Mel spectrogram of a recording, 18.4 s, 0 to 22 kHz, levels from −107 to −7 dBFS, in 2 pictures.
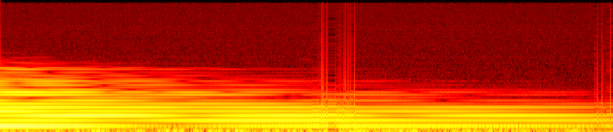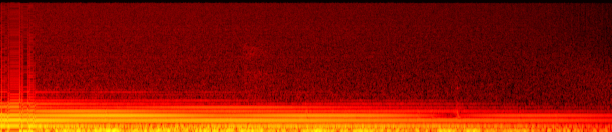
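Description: Music, with two bursts of robotic sound from repeated short buffers, at 4.69 to 5.32 s and 8.92 to 9.73 s. Each burst is a rigid metallic buzz at 134 Hz. The likely cause is late audio, patched by looping a 7.5 ms fragment over most of each gap.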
